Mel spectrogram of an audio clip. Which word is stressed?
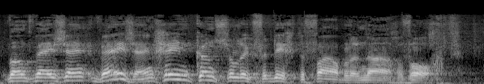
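wij. The word wij carries strong stress. It contrasts us with others who did follow fables. "Maar bij voorkeur lees ik het anders"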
